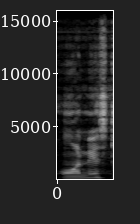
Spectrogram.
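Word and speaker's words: honest: ऑनेस्ट भले ये एच से शुरुआत है लेकिन इसका प्रयोग जो करते हैं वो ऑनेस्ट होता है मेरा। यहाँ पे देखिए ऑनेस्ट लिखा हुआ है, ओ से उच्चारण हो रहा है, अर्थात ये स्वर वर्ण है।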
